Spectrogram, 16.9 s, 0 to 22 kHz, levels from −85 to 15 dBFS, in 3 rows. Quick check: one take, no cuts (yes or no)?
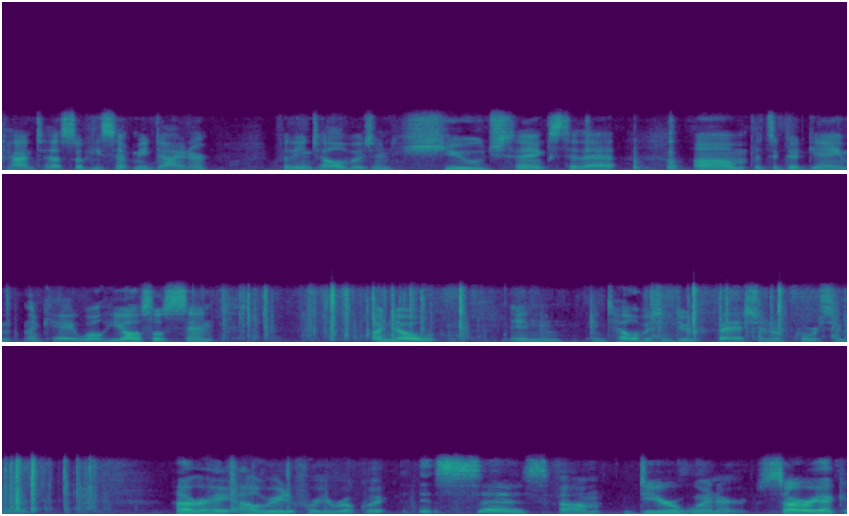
yes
